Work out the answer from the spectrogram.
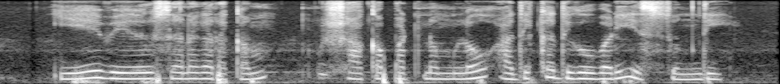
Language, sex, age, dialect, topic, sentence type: Telugu, male, 25-30, Utterandhra, agriculture, question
